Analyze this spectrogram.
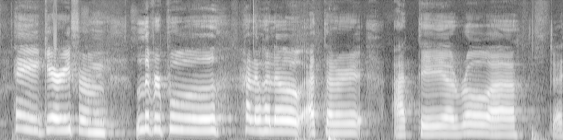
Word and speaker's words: Aotearoa: Aotearoa. Did I say it correctly? Aotearoa. Aotearoa.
